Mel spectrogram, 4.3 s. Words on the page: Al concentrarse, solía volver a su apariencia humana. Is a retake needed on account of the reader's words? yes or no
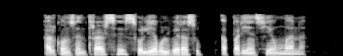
no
